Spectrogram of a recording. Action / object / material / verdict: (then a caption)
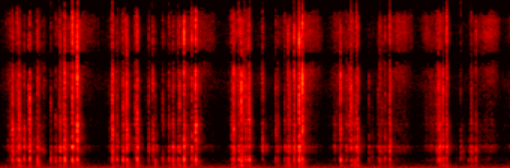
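tap / hardcover journal with cloth-covered board cover / cardboard / none. Fingertips and nails of one hand tap rapidly on the front cover of a medium-size, closed hardcover journal with a dark navy covered-board cover printed "Choose your own adventure," held upright in the other hand. The result is a quick, dry stream of short clicky taps over a steady low hum.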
